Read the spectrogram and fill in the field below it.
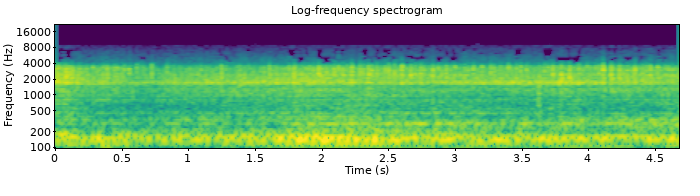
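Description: An airplane engine idles with a steady, droning rumble, a low hum layered under a broad whooshing hiss, holding constant and fairly loud for the whole stretch with no voices.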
